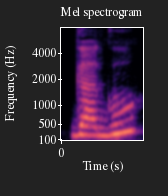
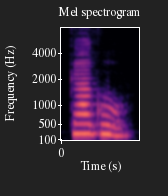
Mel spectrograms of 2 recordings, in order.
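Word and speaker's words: 가구: huruf ini namanya giok pengucapannya dalam alfabet antara huruf g dan huruf k contohnya pada kata gagu yang artinya mebel Saya tidak membacanya dengan huruf g gagu ataupun huruf k kaku namun pengucapannya di antara huruf g dan huruf k gagu kalau kita gabungkan dengan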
